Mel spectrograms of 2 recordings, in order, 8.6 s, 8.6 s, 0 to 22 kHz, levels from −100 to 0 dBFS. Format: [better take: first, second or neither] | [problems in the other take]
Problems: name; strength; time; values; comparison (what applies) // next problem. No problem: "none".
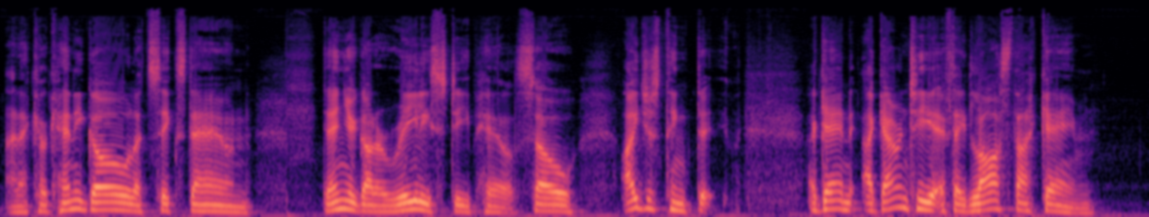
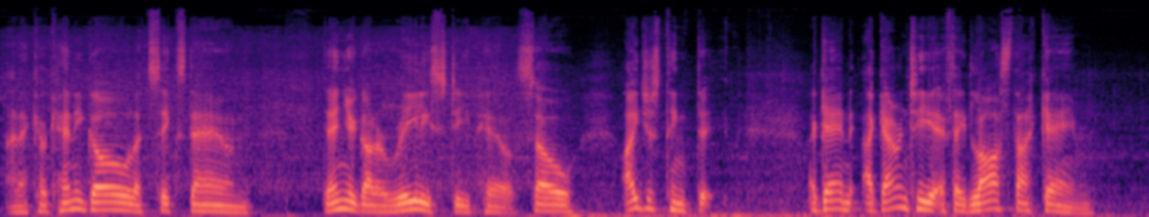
first | rain or running water; faint; throughout; 25 dB below the speech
